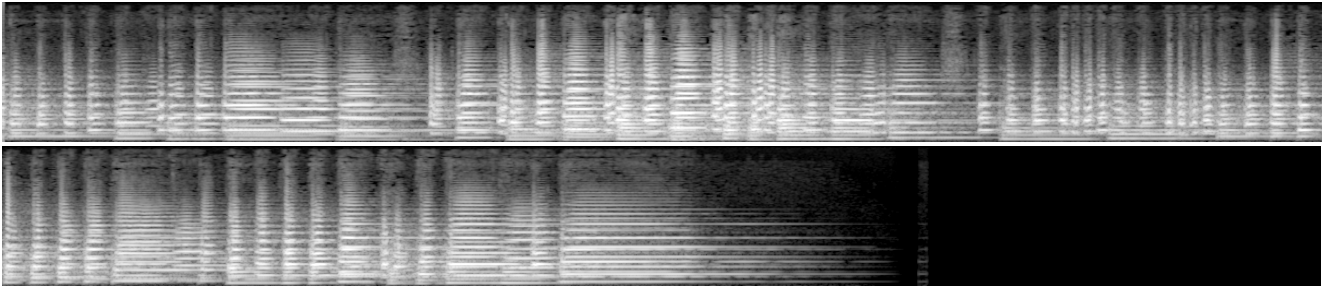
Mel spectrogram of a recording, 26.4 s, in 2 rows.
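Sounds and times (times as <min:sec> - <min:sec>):
imperial brass music: 0:00.0 - 0:21.0.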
